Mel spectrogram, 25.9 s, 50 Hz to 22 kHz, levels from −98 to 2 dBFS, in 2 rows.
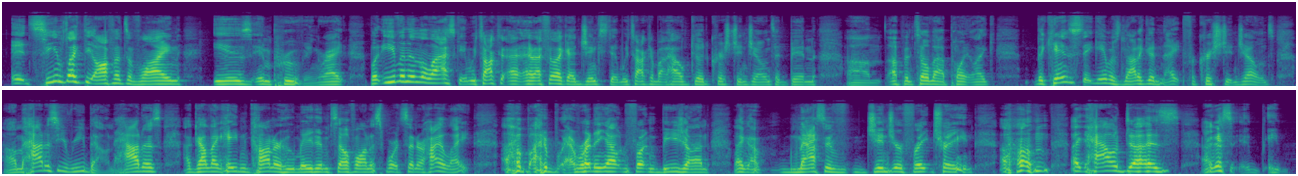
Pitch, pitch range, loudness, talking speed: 155 Hz, 140-175 Hz, -21 LUFS, 215 wpm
